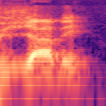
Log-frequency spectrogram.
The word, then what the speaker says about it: Xabi: I did think about Xabi Alonso or Xabi. Am I saying it right? Yeah, Xabi. It sounds so similar. Xavi.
